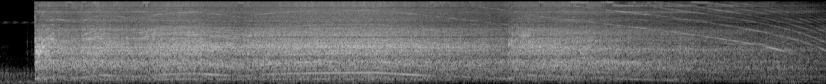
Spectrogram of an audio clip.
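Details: Small angle grinder after regreasing its gear head, which had sounded like dry metal rubbing with no grease: snaps on to a high, even whine and runs smoothly before winding down.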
